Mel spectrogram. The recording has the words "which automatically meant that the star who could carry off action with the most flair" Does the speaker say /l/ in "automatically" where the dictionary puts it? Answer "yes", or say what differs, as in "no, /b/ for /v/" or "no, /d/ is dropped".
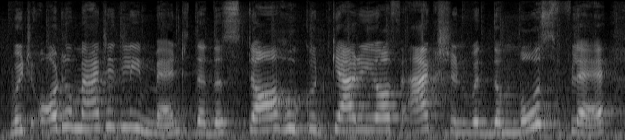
yes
